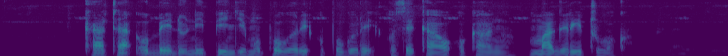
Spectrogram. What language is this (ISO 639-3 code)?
luo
